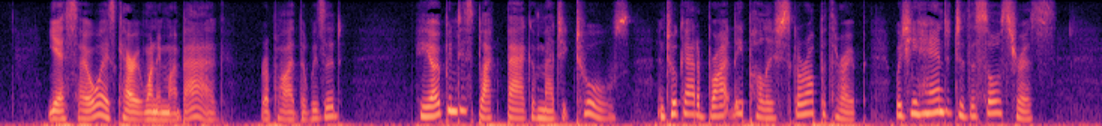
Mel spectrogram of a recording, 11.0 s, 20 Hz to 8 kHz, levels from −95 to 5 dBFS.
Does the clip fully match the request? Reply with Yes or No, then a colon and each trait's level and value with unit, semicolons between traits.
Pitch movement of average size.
No: wide, 7.3 semitones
